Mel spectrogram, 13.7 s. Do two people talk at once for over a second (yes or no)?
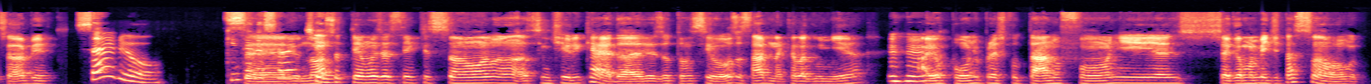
yes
